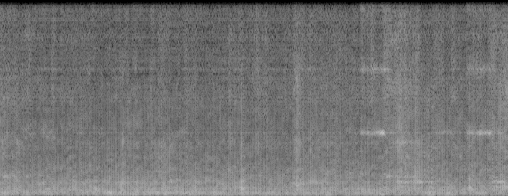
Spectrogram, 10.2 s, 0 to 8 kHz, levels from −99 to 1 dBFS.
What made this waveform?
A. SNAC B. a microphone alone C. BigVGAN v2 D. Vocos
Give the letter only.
D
